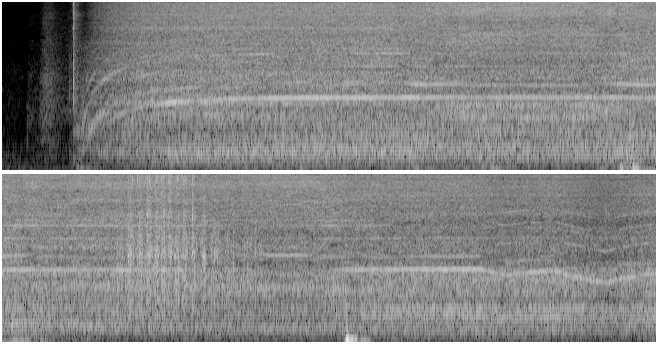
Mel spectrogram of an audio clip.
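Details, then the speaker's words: Old Metabo drill driving a handheld plastic extruder whines steadily with no load or drive; the low-speed gears are stripped or worn in the head, so the output isn't turning. "ah there we go all right she's not driving she strapped something and it sounds like it's down in here in the head of the metab"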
